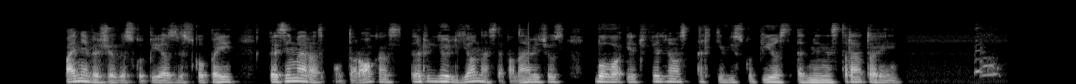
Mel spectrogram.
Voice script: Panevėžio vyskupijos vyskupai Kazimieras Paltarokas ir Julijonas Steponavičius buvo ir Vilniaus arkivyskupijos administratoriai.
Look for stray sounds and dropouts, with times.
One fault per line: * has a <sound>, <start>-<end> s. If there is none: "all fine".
* has a bark, 9.7-10.1 s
